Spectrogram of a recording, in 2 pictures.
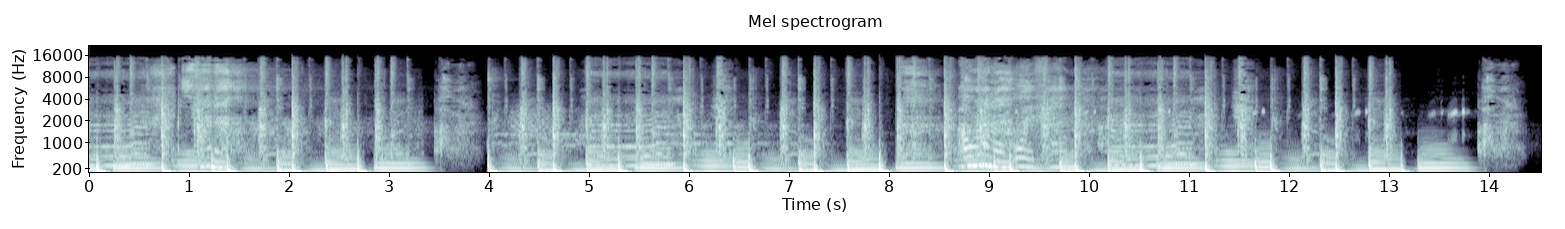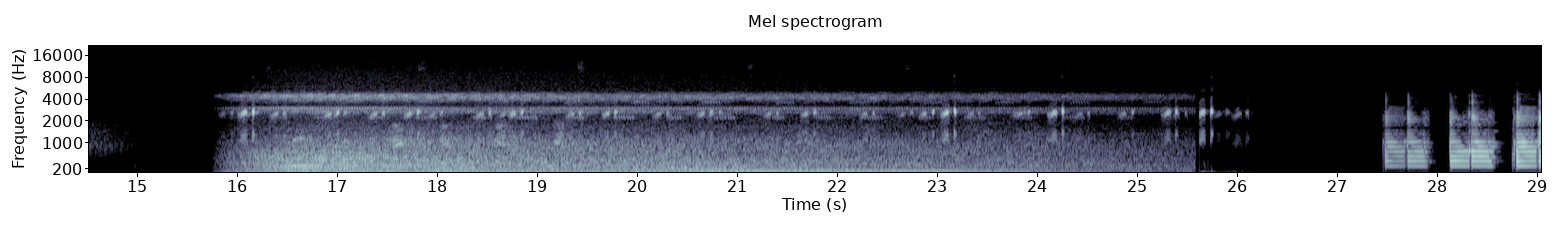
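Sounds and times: song: 0.0 - 3.4, 4.0 - 13.0
high pulsing animal calls: 15.9 - 26.0.

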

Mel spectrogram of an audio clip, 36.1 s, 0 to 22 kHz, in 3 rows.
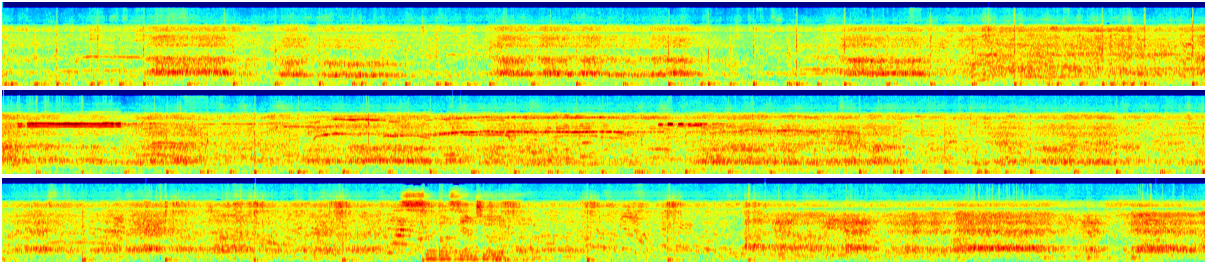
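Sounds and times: crowd chanting in unison: 0.0 - 36.0
high whistles: 11.8 - 20.6.

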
